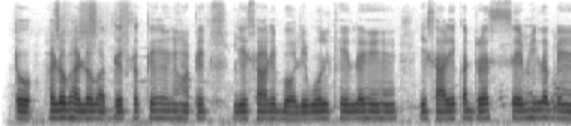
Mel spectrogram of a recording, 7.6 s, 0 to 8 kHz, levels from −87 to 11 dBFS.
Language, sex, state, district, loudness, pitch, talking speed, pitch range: Hindi, male, Chandigarh, Chandigarh, -17 LUFS, 125 Hz, 190 wpm, 125-130 Hz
